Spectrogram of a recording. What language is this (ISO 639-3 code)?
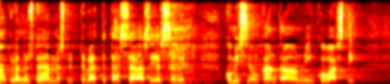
fin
